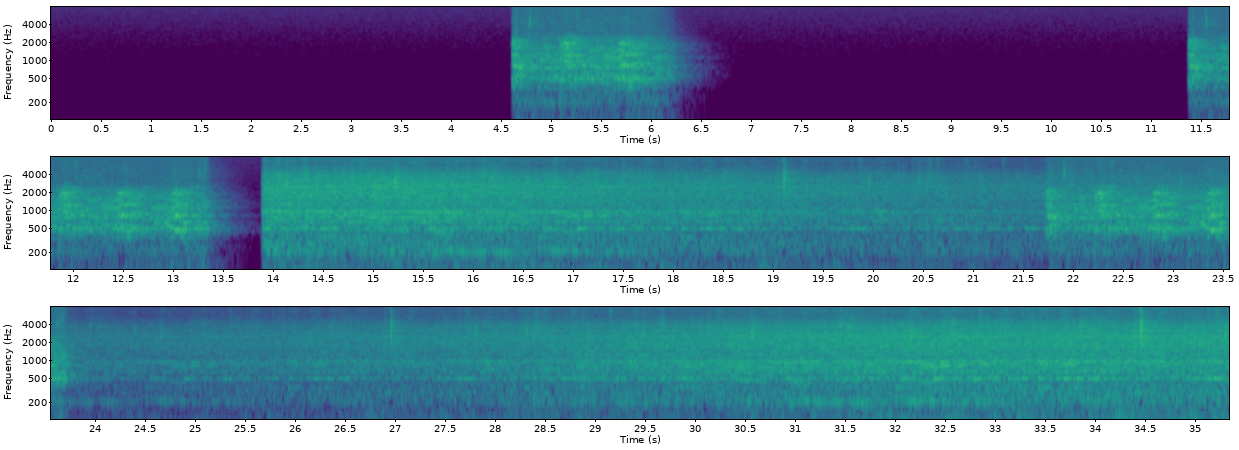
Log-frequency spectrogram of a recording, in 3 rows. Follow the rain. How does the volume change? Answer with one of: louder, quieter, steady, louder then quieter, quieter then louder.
quieter then louder.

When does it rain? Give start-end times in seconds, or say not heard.
13.8-35.2.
